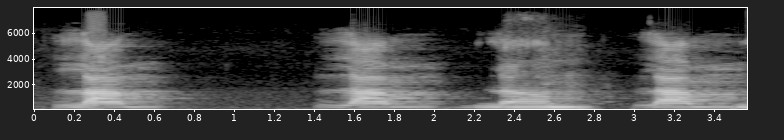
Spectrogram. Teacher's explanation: সামনের উপরের দুই যে মাড়িটা আছে, সামনের উপরের মাড়ির সঙ্গে হালকা করে টাচ হবে, হয়ে উচ্চারিত হবে লাম · লাম যে অক্ষরটা আছে, এটা হচ্ছে আমাদের জিহ্বার আগা, উপরের তালুর সঙ্গে লাগবে, জিহ্বার আগাটা উপরের তালুর সঙ্গে লাগবে, লেগে উচ্চারিত হবে লাম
